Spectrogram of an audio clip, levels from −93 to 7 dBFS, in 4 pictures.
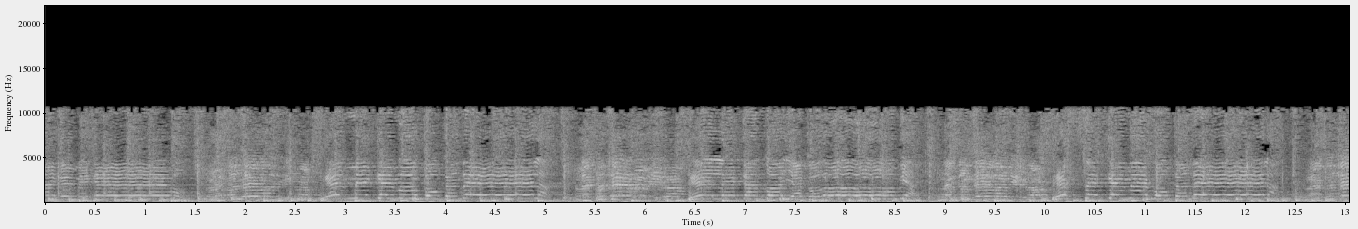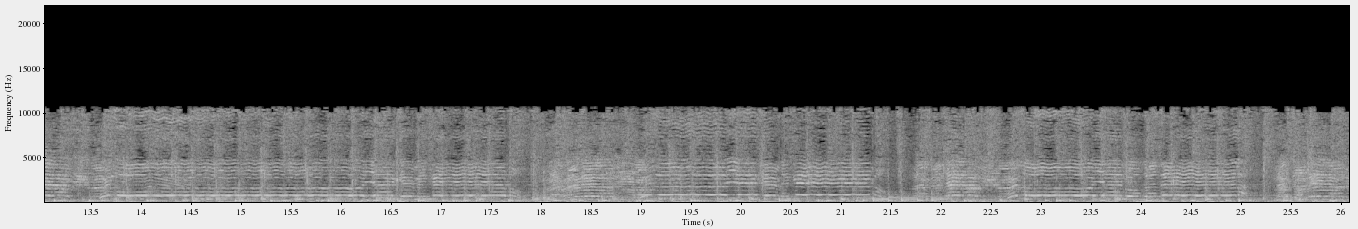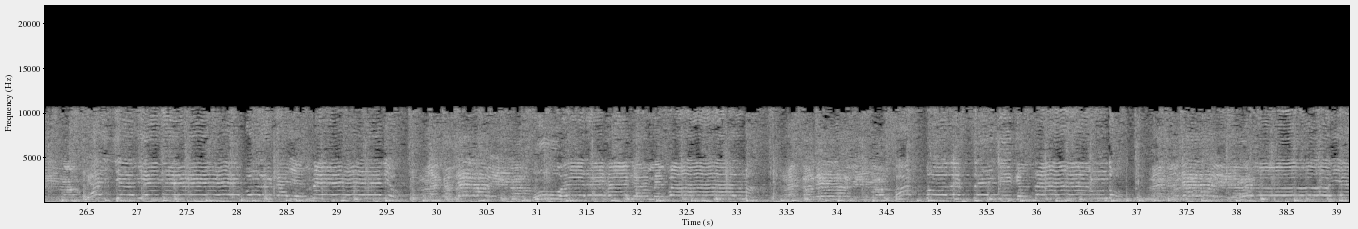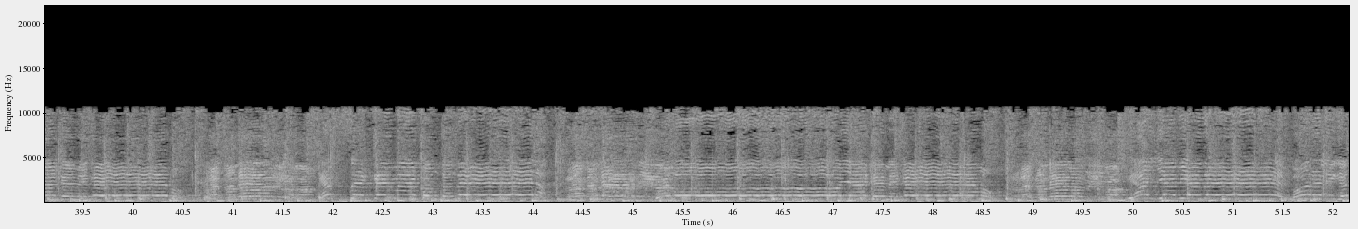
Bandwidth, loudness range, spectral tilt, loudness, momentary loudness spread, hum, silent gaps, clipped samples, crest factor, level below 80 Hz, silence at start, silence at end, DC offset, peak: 11 kHz; 1 LU; -2.5 dB/octave; -16 LUFS; 3 LU; none; none; under 0.1%; 14 dB; -34 dBFS; 0 s; 0 s; under 0.1%; -2 dBFS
